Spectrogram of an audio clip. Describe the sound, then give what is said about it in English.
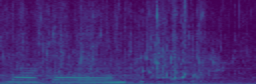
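Water poured into a container holding a rescued sea turtle hatchling for a swim test, a faint, splashing trickle in the second half, after a brief voiced sound at the start. “They pour water in their containers to see if they have the strength to lift their heads”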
